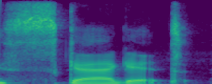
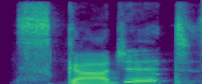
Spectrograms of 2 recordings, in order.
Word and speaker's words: Skagit: I almost choked on my coffee hearing AG say skagit. That lovely area is pronounced skagit? Skagit? And as to the other hilarious one, Okanagan.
